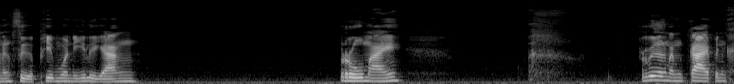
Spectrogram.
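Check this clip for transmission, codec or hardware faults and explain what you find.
One codec fault runs through the whole speech clip, likely WMA compression, and the damage is plainly audible. The long transform blocks smear quantisation noise over tens of milliseconds. The result is ringing, washy sound with hiss that breathes with the signal, which fits a 48 kbps stream. Band-limiting would remove the treble, but here content reaches about 20.1 kHz, so the damage is smeared noise rather than a dulled top end.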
